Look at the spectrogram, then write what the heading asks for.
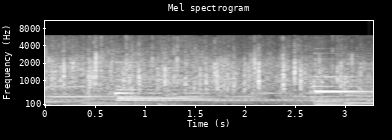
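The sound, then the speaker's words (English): An audience claps steadily for a man who has come up front, a dense crackle of many hands spread across the whole clip, with sustained keyboard or organ chords holding underneath. “Just give him a hand clap.”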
